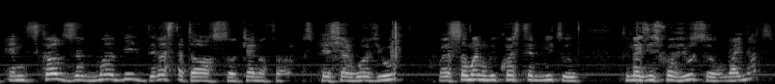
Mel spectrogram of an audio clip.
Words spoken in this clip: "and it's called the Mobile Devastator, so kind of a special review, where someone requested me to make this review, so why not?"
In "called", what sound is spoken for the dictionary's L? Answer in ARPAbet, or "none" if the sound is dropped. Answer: L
